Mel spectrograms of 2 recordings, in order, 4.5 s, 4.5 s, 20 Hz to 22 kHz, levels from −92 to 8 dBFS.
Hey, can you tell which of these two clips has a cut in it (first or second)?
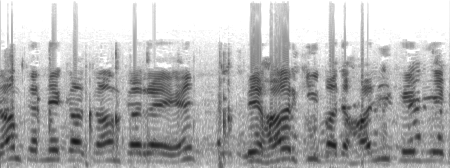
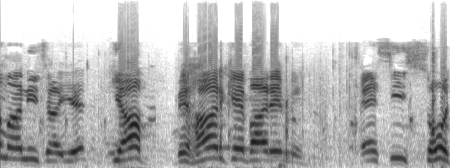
second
